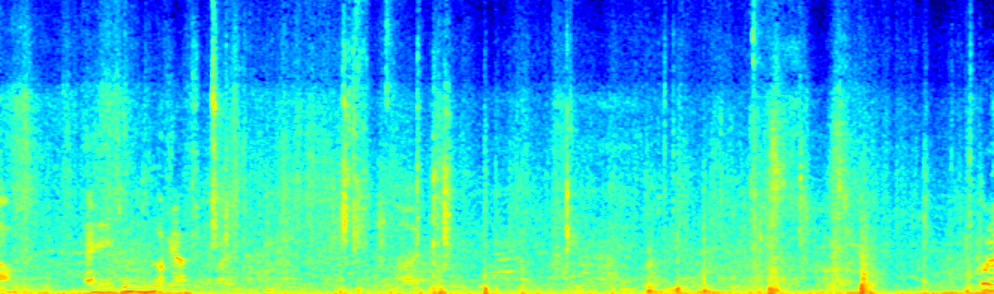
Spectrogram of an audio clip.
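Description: Styrofoam boxes and lids scrape and thump.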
